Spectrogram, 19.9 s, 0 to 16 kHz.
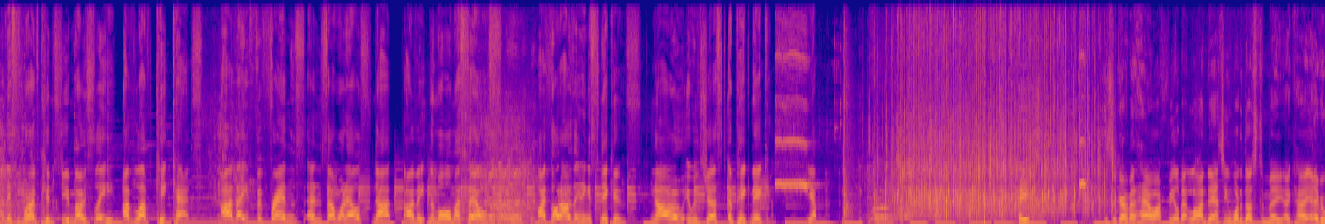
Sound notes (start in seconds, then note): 11.4 blows whistle; 12.6 applause; 16.0 blows whistle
